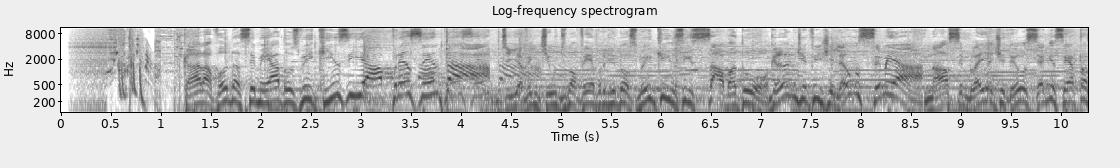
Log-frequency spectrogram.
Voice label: spot; semear

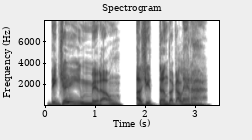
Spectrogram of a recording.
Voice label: vinheta voice over

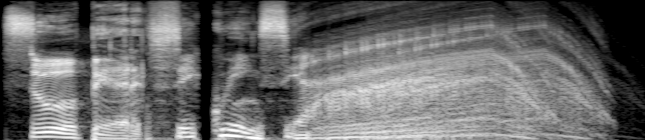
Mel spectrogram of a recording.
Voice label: locutor; super sequencia

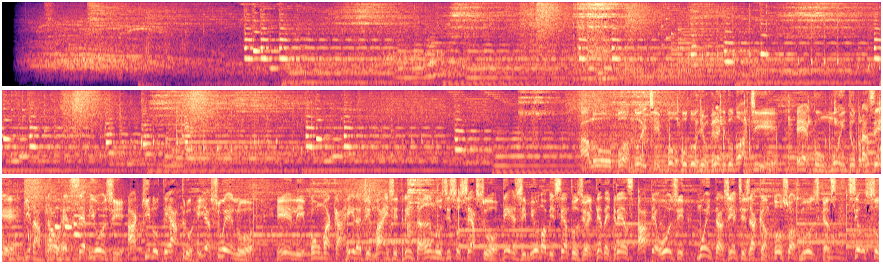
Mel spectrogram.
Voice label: abertura locucao

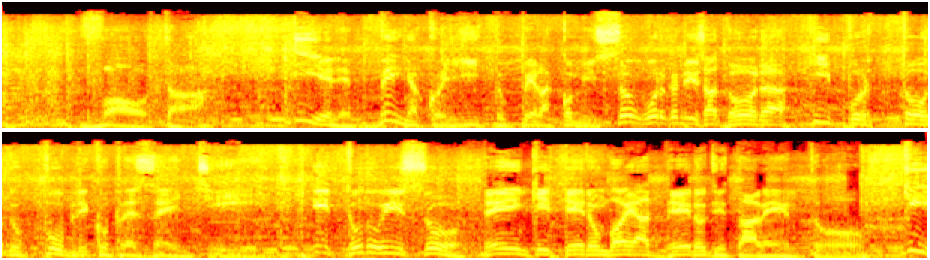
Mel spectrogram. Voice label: locutor de rodeio

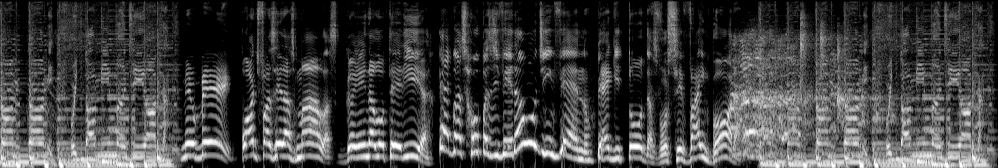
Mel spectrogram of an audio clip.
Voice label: spot piada; riso do radio; rei da mandioca

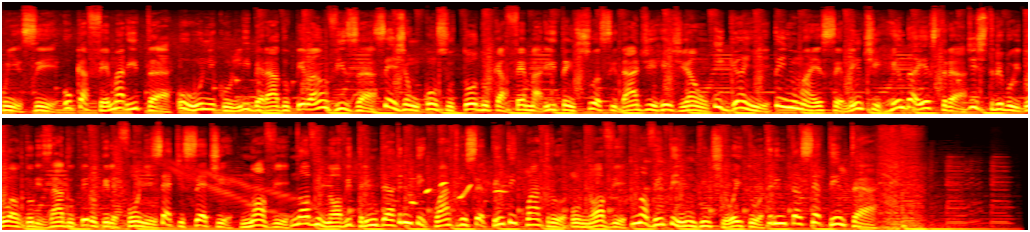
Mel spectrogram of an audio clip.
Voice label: spot cafe; cafe marita

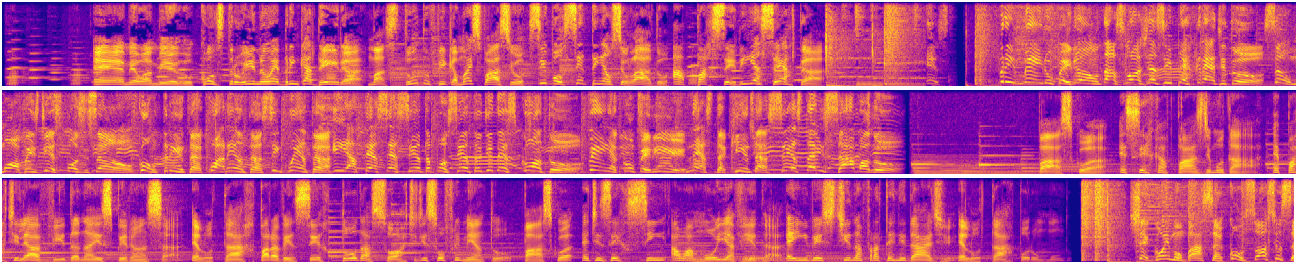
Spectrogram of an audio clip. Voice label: comercial

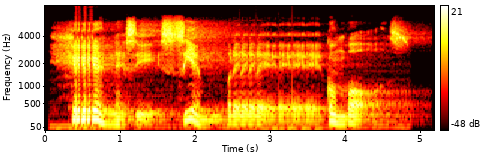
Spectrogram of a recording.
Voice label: vinheta outono espanhol

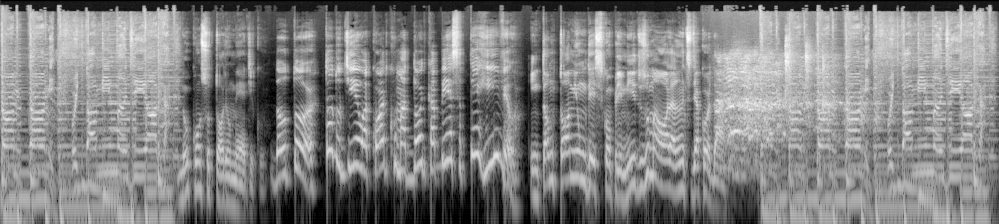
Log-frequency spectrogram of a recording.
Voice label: spot piada; rei da mandioca; riso do radio

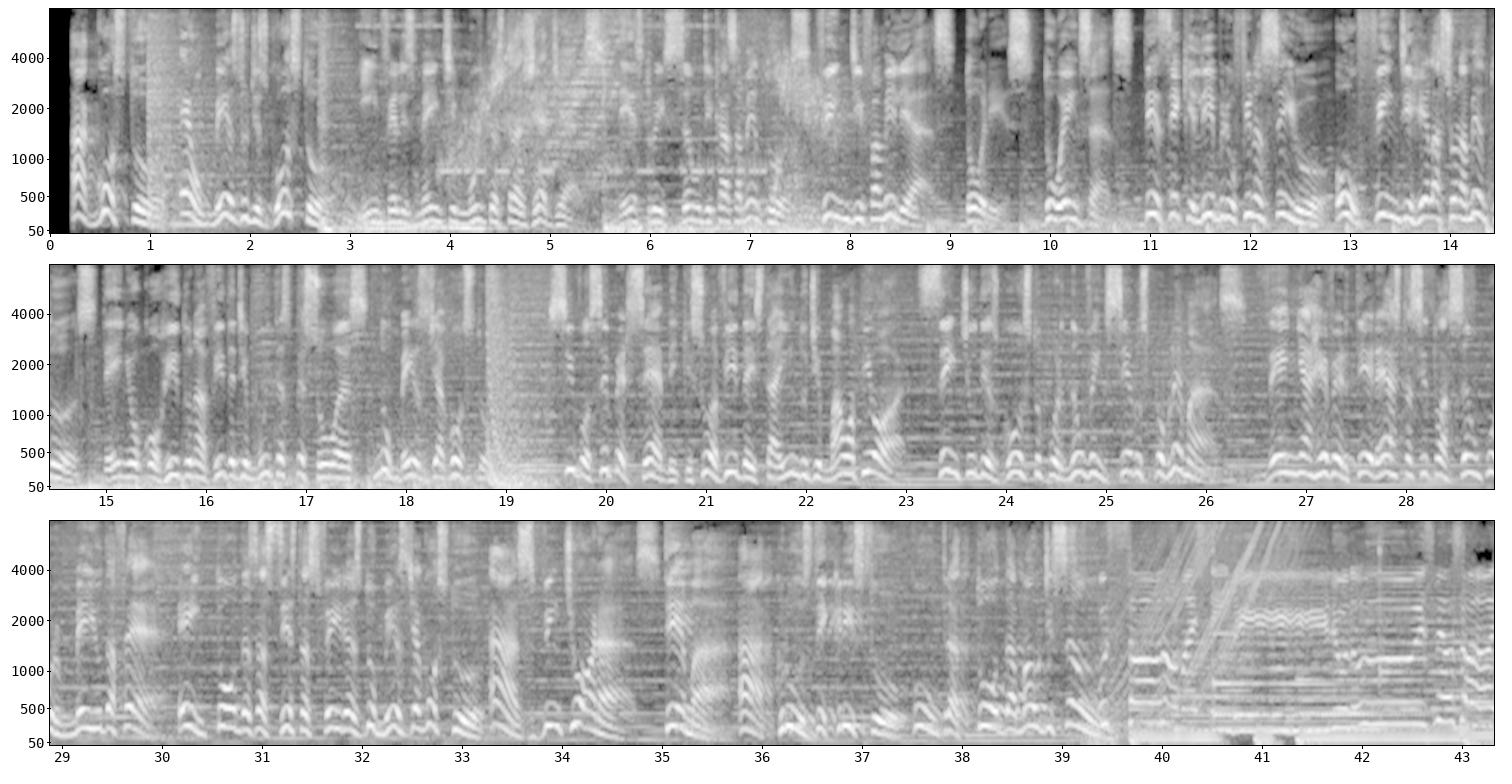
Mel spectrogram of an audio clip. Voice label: chamada igreja do evangelho quadrangular

